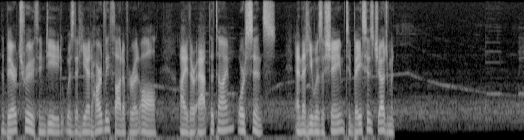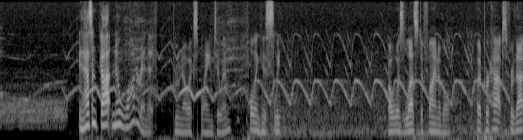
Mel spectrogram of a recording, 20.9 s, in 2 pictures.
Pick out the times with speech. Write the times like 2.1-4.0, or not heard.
0.0-7.9, 12.1-16.1, 18.2-20.9.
